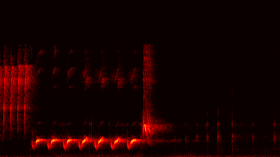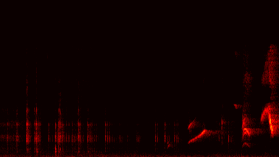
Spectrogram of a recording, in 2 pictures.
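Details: Common nightingale, just arrived, with a series of about seven sharp, downward-swept notes repeated quickly, then a pause with faint background chirping before new rising whistled notes.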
